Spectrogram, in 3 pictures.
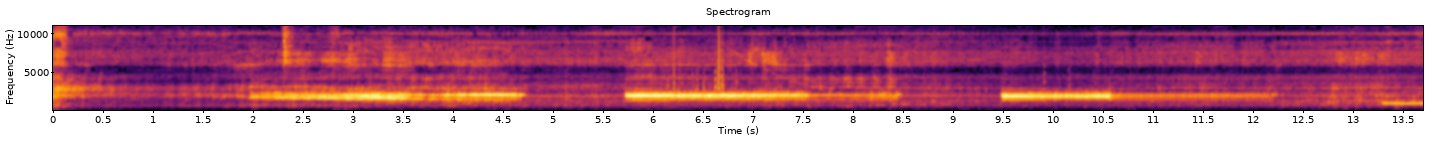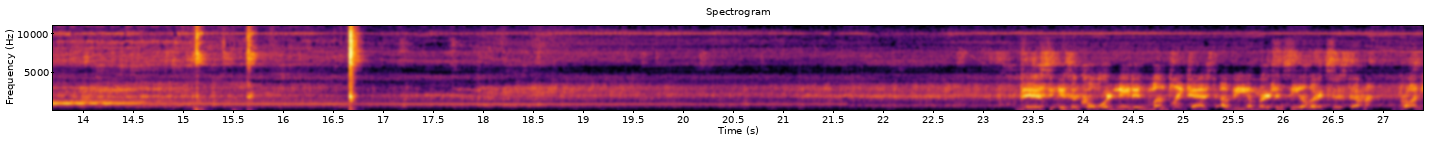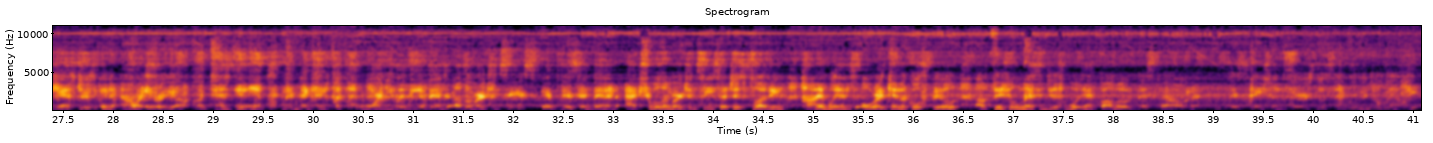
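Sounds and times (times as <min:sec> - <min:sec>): static clicks: 0:01.9 - 0:04.7, 0:13.8 - 0:22.9
two-tone attention signal: 0:13.3 - 0:21.7
data tone bursts: 0:13.3 - 0:21.8.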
